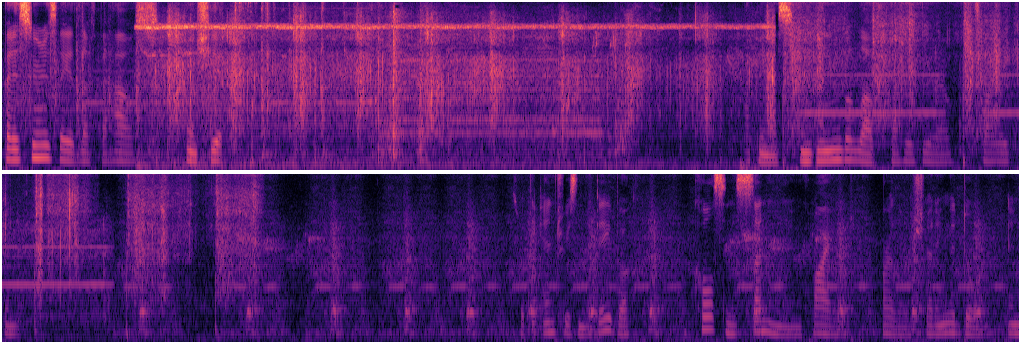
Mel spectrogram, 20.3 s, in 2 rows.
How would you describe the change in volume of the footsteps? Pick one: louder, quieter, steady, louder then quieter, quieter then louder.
quieter.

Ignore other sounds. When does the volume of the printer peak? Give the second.
4 s.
